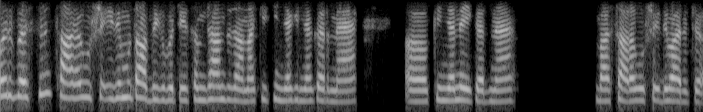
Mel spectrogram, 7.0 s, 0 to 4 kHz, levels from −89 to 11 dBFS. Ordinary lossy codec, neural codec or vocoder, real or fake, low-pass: Opus, 16 kbps; none; real; 3.6 kHz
